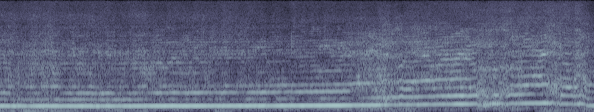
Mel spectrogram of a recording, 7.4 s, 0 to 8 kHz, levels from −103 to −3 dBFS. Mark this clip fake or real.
fake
